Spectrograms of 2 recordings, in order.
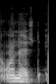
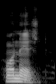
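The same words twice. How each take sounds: First: ऑनेस्ट with a silent H, starting on the vowel, O-nest; correct pronunciation. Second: हॉनेस्ट said with a spoken H at the start, HO-nest; wrong pronunciation. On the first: Teacher correcting students, ऑनेस्ट said with a silent H. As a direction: drop the H and open ऑनेस्ट straight on the vowel. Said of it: "वो होता है ऑनेस्ट". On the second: Teacher showing students the wrong way, हॉनेस्ट with a clear H. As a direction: sound the H in हॉनेस्ट as the common wrong way. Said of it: "हॉनेस्ट नहीं होता है". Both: Shown as a demonstration.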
